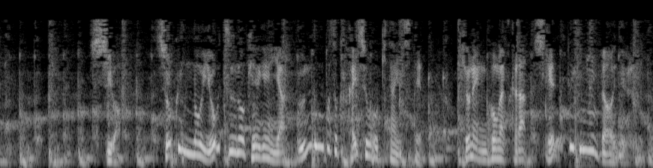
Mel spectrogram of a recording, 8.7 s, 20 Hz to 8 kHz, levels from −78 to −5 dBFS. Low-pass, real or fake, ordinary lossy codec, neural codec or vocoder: 7.2 kHz; fake; MP3, 24 kbps; codec, 16 kHz, 8 kbps, FunCodec, trained on LibriTTS, 25 frames a second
